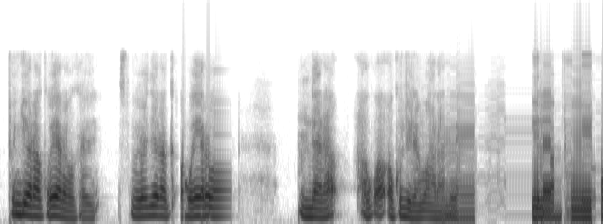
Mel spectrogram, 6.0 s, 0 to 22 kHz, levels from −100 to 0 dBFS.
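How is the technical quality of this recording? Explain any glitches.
The recording has two clear glitches, both in speech.

From 1.77 to 2.34 s, the sound turns choppy. This is repeated packet loss: five gaps, the longest 161 ms, were patched by stretching earlier audio, concealing about half that stretch.

From 4.44 s, just after "damwa are", to the end, the voice becomes a rigid, metallic buzz near 66.8 Hz. It is likely robotic sound from repeated short buffers, with roughly 15 ms repeated over most of it.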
